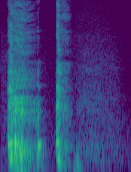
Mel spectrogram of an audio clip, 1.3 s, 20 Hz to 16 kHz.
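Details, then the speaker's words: Two short, harsh coughs from an adult ill for about three days, possibly with COVID-19 (unconfirmed), hoarse voice and mucus, coughing at 4 a.m. to clear the rest of it; cough. "I can just feel it. The cough. I need to go cough the rest of it up."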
